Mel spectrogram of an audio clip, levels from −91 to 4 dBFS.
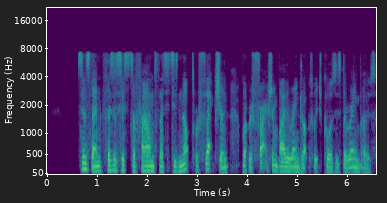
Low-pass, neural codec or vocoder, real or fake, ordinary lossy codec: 7.2 kHz; codec, 16 kHz, 2 kbps, FreqCodec, smaller model; fake; AAC, 48 kbps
